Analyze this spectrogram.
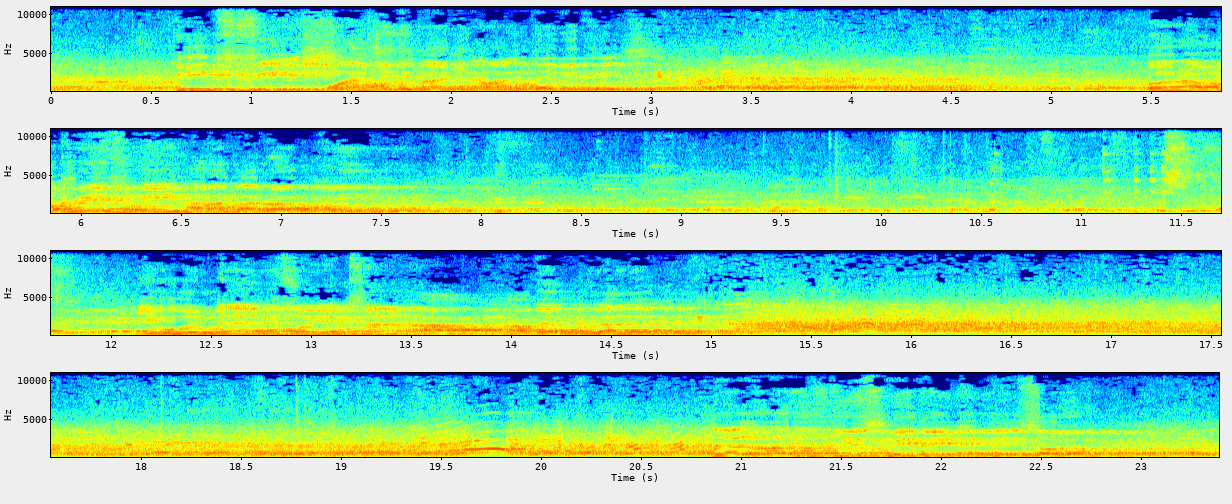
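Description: A crowd cheers and murmurs.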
